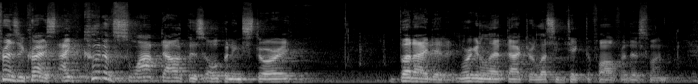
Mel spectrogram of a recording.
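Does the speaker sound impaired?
No.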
